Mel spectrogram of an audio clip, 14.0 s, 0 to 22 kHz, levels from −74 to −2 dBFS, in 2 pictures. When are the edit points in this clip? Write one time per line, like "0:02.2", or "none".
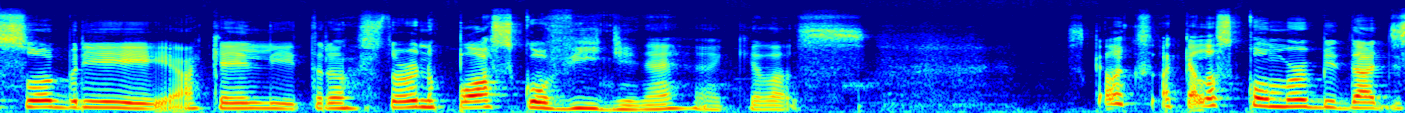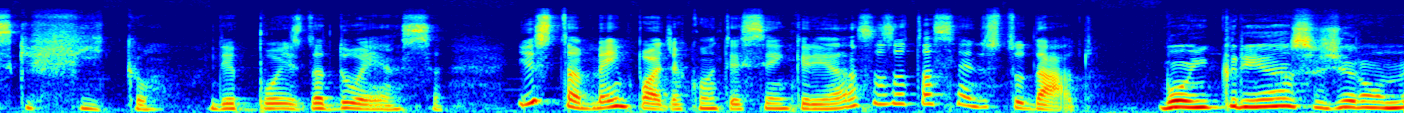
none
